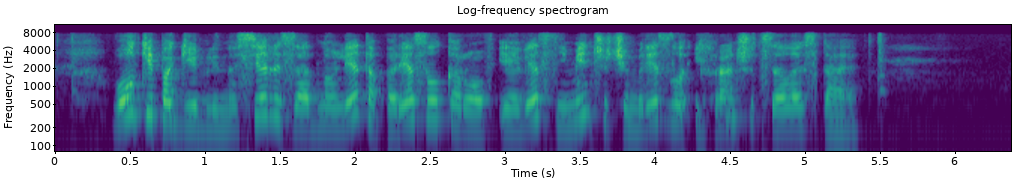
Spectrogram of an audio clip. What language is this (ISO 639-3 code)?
rus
